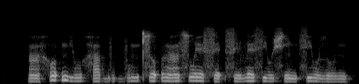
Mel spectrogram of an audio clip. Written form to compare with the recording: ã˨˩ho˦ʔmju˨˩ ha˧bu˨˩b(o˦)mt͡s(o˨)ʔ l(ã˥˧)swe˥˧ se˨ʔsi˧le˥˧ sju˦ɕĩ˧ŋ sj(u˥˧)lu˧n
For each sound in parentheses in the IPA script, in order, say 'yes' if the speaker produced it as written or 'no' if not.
yes, no, no, yes

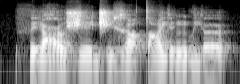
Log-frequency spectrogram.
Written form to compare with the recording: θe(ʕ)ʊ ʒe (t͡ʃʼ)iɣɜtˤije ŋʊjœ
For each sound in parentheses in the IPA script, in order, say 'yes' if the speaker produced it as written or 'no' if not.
yes, no

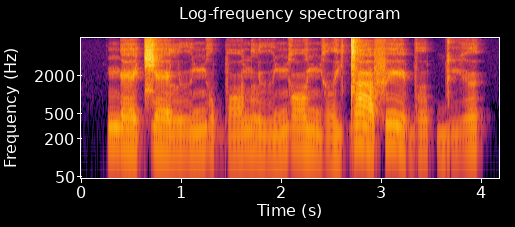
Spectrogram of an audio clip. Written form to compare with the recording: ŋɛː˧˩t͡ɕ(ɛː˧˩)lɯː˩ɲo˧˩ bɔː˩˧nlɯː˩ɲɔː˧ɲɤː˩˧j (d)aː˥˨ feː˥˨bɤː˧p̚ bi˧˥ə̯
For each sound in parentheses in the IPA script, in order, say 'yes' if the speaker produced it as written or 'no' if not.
yes, yes

